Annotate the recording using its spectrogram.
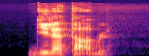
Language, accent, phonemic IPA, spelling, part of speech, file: French, France, /di.la.tabl/, dilatable, adjective, LL-Q150 (fra)-dilatable.wav
- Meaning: dilatable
